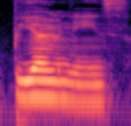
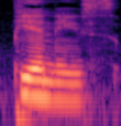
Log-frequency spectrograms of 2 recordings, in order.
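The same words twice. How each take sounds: First: "peonies" with stressed middle, pee-OH-neez; alternative pronunciation. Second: "peonies" stressed at the front, PEE-uh-neez; first pronunciation. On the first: Unsure of the word, offering "peonies" as pee-OH-neez. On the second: Describing the queen's flowers, "peonies" as PEE-uh-neez. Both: Shown as a demonstration. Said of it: "however you say it".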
